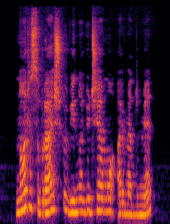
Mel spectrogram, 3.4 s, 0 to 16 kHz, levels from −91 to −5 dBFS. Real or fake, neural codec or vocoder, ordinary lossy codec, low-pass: real; none; MP3, 96 kbps; 14.4 kHz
